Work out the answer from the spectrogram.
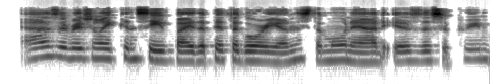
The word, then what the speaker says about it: Pythagorean: I thought it was but the the correct pronunciation apparently is Pythagorean Pythagorean you just put your finger on it stff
